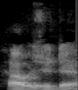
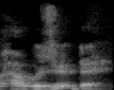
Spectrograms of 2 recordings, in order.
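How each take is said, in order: First: Said in the usual way. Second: "your" lifted higher, then falling; stress on YOUR. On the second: Retold or imitated. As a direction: turn the question back by leaning on "your". Dad returns the same question.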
